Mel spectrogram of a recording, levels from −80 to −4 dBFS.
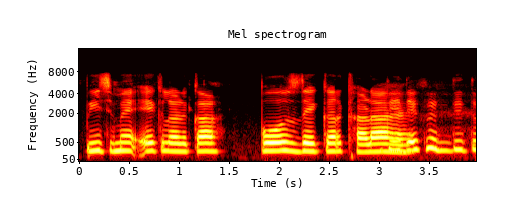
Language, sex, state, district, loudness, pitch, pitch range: Hindi, female, Jharkhand, Deoghar, -15 LUFS, 240 Hz, 235-255 Hz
